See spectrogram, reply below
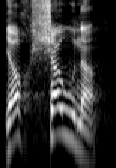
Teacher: شین کا مخرج ہے زبان کا درمیان اوپر تالو کے درمیان سے شین ادا ہوتا ہے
